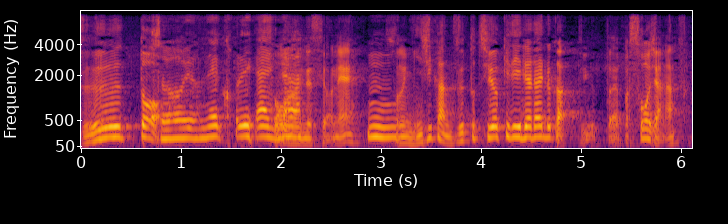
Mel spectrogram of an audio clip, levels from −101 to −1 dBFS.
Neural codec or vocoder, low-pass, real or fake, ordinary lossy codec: vocoder, 22.05 kHz, 80 mel bands, Vocos; 7.2 kHz; fake; none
